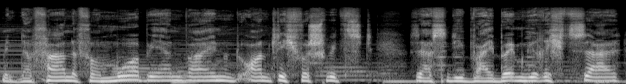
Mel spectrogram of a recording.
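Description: A gravelly folksy village narrator. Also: male voice, a little high, fairly even intonation, unhurried. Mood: wry. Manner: colloquial storytelling with a dry village tone. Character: gossiping male village narrator, plain-spoken. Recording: radio drama narration over music.

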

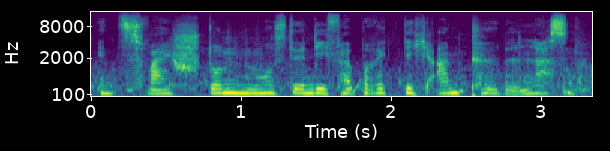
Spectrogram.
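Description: A woman's voice: on the low side, flat delivery, normal speed, a little hiss or hum, natural voice. An actress playing an exhausted, frightened young woman on the run in a radio drama, speaking in a fragile, intense way. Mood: bitter, mocking. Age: young adult. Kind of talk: German radio drama acting.

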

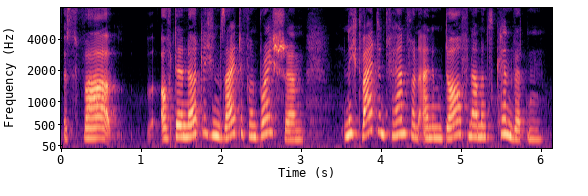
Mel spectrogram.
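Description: An actress playing a self-assured, determined wife of a detective in a radio drama. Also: female voice, fairly high pitch, animated, moderate pace, fairly bright tone.

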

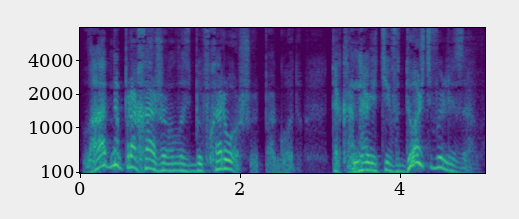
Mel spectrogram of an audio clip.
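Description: A man narrating a short story in a conversational, wry way, with expressive asides, like a radio audiobook reader. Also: mid-range voice, normal speed, gravelly, husky. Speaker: narrator reading literary prose.

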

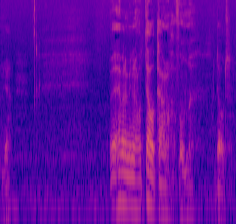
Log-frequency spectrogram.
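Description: Actor as a grave, low-voiced police detective. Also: male voice, warm tone, slight background noise, close to an everyday voice. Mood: grave, hesitant. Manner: measured, polite, hesitant before bad news. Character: grave, blunt but decent male police detective. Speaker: actor in a crime radio drama. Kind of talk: Dutch radio play acting.

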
